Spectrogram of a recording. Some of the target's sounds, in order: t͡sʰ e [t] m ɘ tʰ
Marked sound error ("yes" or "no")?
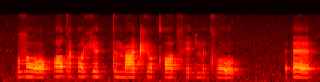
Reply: no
